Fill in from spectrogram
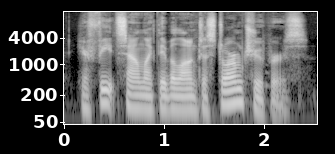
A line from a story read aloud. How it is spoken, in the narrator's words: Noel whispered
